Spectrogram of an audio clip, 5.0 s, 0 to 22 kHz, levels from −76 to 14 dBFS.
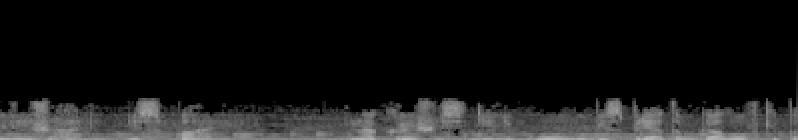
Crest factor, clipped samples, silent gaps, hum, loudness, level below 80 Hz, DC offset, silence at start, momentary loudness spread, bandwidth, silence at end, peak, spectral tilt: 16 dB; under 0.1%; none; none; -20 LUFS; -34 dBFS; under 0.1%; 0 s; 9 LU; 6.6 kHz; 0 s; -4 dBFS; -4.5 dB/octave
